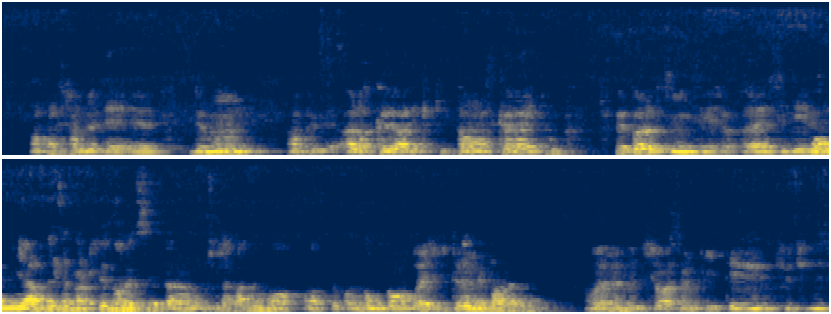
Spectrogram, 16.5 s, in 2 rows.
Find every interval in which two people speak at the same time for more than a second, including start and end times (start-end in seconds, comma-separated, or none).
8.1-9.5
